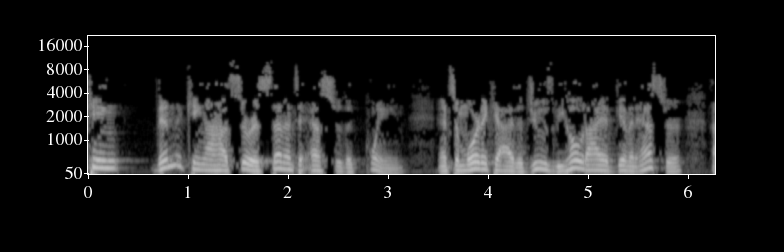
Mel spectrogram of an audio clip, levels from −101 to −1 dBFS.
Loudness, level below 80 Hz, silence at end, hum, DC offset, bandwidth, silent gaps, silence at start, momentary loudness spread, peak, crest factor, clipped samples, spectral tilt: -33 LUFS; -56 dBFS; 0 s; none; under 0.1%; 8.8 kHz; none; 0 s; 9 LU; -16 dBFS; 16 dB; under 0.1%; -6.5 dB/octave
